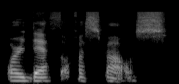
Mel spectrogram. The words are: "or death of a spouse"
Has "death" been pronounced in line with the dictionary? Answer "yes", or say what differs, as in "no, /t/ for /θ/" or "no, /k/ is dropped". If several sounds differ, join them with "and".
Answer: yes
